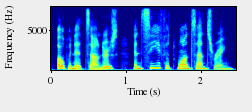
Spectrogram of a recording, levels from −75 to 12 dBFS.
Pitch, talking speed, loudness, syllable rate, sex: 235 Hz, 220 wpm, -19 LUFS, 6.1 syllables/s, female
